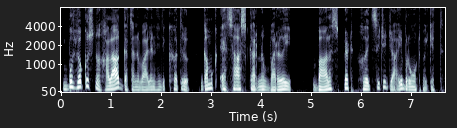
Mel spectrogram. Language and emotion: Kashmiri, sad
